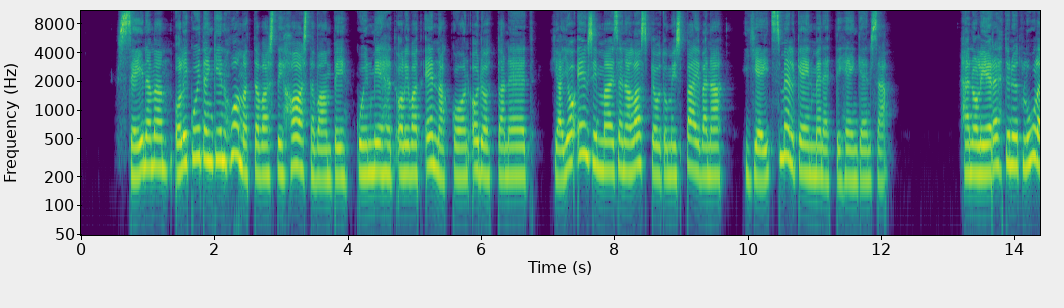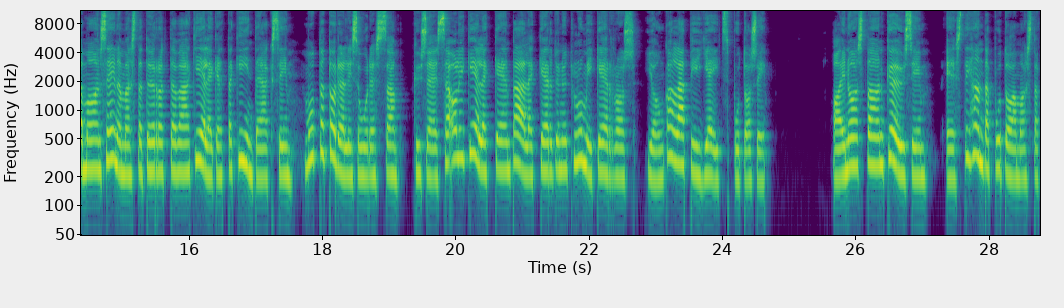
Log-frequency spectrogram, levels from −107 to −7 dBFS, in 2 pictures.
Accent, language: native, Finnish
